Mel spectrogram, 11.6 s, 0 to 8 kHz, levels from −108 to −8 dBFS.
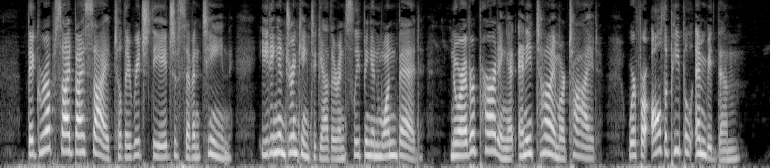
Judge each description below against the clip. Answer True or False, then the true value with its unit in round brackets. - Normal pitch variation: False (5.8 semitones)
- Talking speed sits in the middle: True (185 wpm)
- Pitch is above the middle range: True (230 Hz)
